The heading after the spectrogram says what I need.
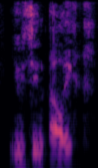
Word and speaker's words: Eugene Ehrlich: Eugene, tulisannya Eugene, bacanya Eugene Ehrlich.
